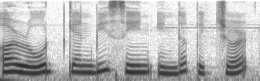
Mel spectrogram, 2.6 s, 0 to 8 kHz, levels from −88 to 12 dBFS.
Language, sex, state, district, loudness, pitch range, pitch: English, female, Assam, Kamrup Metropolitan, -15 LUFS, 205-235 Hz, 220 Hz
